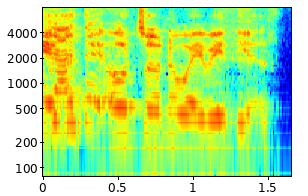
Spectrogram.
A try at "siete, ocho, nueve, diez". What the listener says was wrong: Was that counting? Oh, that sounded like one word.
